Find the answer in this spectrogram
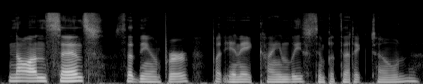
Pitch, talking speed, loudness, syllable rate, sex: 130 Hz, 125 wpm, -21 LUFS, 4.8 syllables/s, male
